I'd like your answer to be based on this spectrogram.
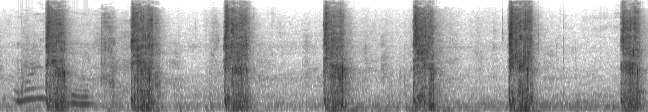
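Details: Dog sneeze attack: seven sharp, explosive nasal bursts about a second apart; a run of repeated sneezes.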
